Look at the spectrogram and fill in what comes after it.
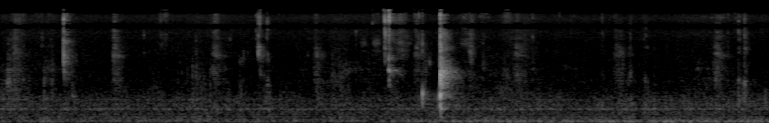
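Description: Faint chewing and mouth sounds of someone eating soft papaya purée, with a sharp click a little past halfway as the flip-top cap of a plastic honey bottle is snapped open.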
